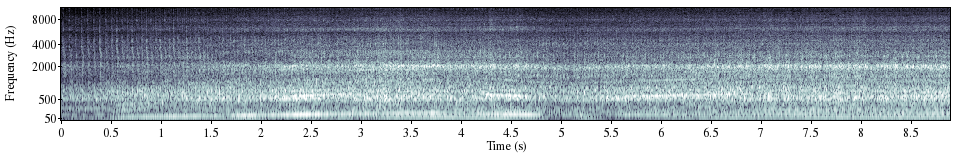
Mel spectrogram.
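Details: 2016 Audi 3.0 TDI diesel with a rapid, somewhat uneven metallic rattle around 1500 rpm, just off idle, over the diesel clatter; timing chain noise, with a clogged or restricted tensioner suspected, not confirmed.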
